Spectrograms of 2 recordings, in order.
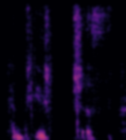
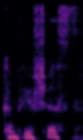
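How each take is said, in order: First: A slow, lower, solemn lightly put-on Confucius; mock wise sage. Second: Said in the usual way. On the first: Shown as a demonstration. Streamer mocking a viewer's name, slow lowered sage intoning. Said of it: "It's like going back to my philosophy class". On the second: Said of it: "Where are you shouting out from".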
